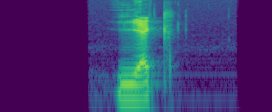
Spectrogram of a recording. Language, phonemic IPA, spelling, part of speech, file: German, /jɛk/, Jeck, noun, De-Jeck.ogg
- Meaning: 1. carnival reveler (participant in a carnival event or party) 2. madman, fool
